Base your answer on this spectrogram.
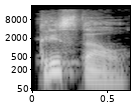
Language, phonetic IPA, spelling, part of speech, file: Russian, [krʲɪˈstaɫ], кристалл, noun, Ru-кристалл.ogg
- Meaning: 1. crystal (a solid composed of an array of atoms with a periodic structure) 2. chip, silicon wafer (integrated circuit)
